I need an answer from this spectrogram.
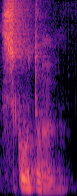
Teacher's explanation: it's written with an M but the m is not fully pronounced it's only nasalized like they do in Portuguese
